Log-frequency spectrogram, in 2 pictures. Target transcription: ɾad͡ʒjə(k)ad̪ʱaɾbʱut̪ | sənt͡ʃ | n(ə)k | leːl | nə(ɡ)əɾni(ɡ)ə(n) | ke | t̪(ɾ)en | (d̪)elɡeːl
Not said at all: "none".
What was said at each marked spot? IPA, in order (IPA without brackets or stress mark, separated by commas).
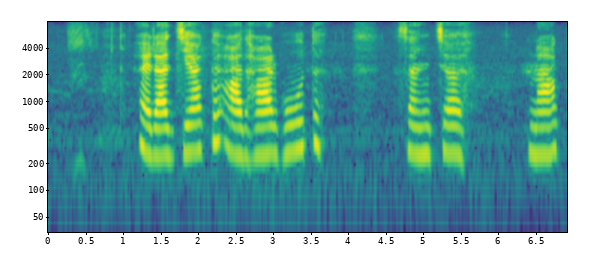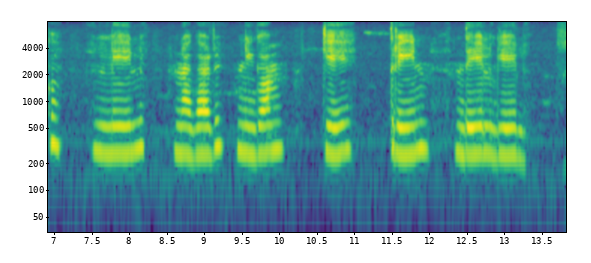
k, a, ɡ, ɡ, m, ɾ, d̪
